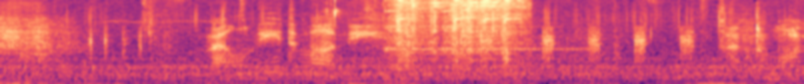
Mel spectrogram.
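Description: Coins jingle as they are picked up.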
